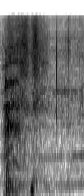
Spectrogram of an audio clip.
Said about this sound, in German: Das beste mal, Gerät für einen Podcast. Einfach ein Aktenvernichter.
